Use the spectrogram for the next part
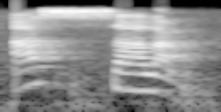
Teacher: bunyi l dipengaruhi oleh bunyi es sehingga lebur menjadi as-salam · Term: asimilasi regresif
